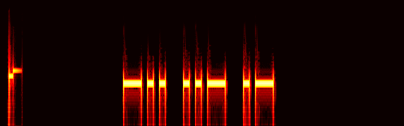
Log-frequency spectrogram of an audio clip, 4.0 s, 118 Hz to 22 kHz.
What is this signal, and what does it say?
Morse code, heard as a keyed tone, about 20 wpm, 700 Hz. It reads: DUA
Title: USA Call Sign Postfixes - 3 Letters 20wpm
